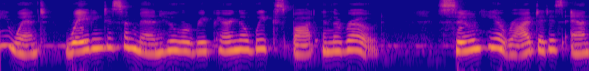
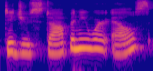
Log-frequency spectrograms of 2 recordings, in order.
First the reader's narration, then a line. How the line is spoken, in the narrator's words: Auntie asked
